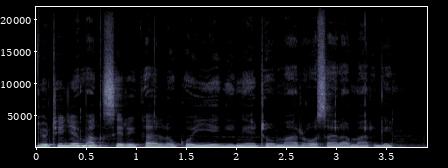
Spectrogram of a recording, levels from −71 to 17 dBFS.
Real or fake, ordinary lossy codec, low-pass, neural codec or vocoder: real; none; none; none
